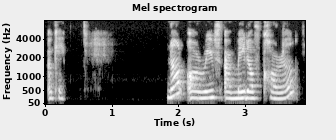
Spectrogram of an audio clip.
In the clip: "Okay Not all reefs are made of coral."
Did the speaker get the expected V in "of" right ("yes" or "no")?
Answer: no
